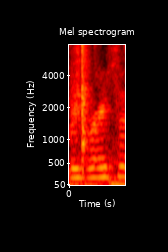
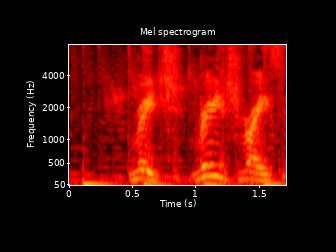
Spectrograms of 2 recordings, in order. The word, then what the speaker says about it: Ridge Racer: Was it called Rig Racer? Did I spell it wrong? Ridge Racer, you idiot. Ridge Racer. Yeah, I was gonna say Rig Racer.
